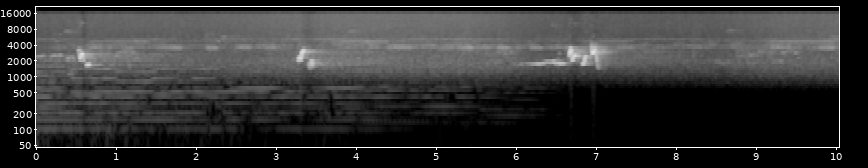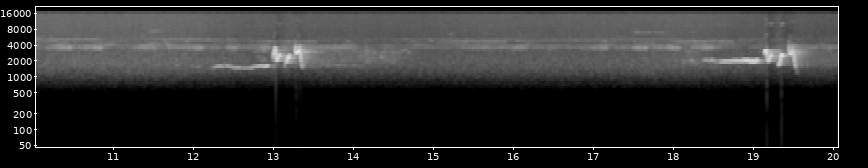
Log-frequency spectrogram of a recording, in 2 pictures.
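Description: A Japanese bush warbler sings out of season in October on a mountain path on an island in Mie Prefecture, Japan, in short, clear phrases about every three to six seconds, each a thin whistle rising to a sharp flourish, over a steady high hiss, with no voices.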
